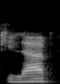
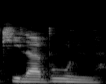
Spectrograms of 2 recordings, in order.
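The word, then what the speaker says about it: كلاب: or in modern arabic it's just kilab it is not kila boon that's the point and it's also not kal boon and not kalaboon and same thing in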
